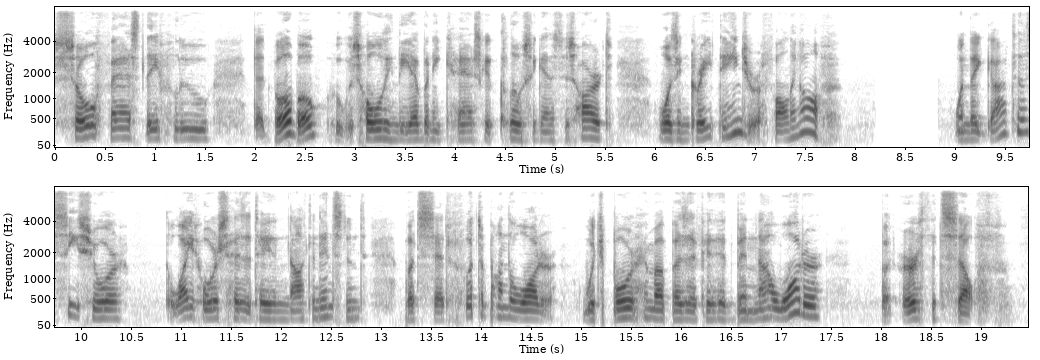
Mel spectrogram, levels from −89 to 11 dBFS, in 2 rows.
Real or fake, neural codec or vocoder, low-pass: fake; codec, 16 kHz, 8 kbps, FreqCodec, larger model; 7.2 kHz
